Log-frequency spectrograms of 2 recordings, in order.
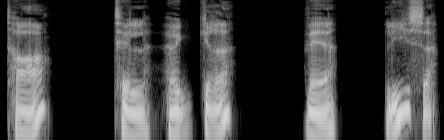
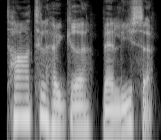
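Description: First: The sentence is spoken slowly and carefully. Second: The sentence is spoken at a normal, fluent pace. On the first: "Let's break it down" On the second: "Again at natural speed"

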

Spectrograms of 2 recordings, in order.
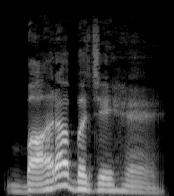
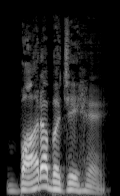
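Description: First: It is said slowly. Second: It is said at normal speed.

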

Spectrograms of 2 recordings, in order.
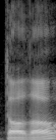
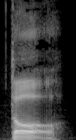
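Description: First: The middle consonant is softly but clearly heard. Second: The middle consonant is nearly or fully dropped. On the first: "So you can say todo" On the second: "or you hear people say todo"

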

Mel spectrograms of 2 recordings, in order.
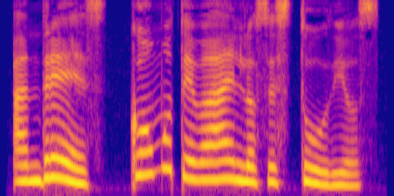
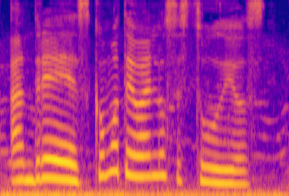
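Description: First: It is said slowly and deliberately. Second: It is said at normal conversational speed.

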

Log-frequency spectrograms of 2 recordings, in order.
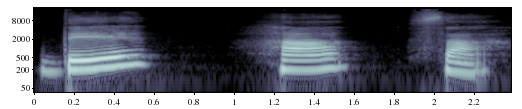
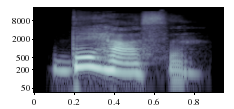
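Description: First: It is said slowly, broken into parts. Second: It is said quickly at normal speed.

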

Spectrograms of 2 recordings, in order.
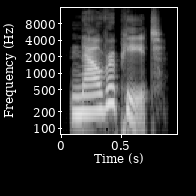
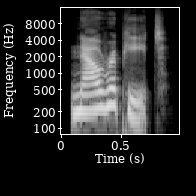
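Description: Both takes have the same delivery.

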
